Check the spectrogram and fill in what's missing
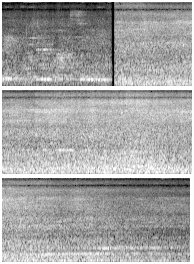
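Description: A train rumbles loudly and steadily through a busy Japanese railway station during a holiday rush, a continuous heavy roar with a sharp break near the start, while a person talks at the beginning.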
